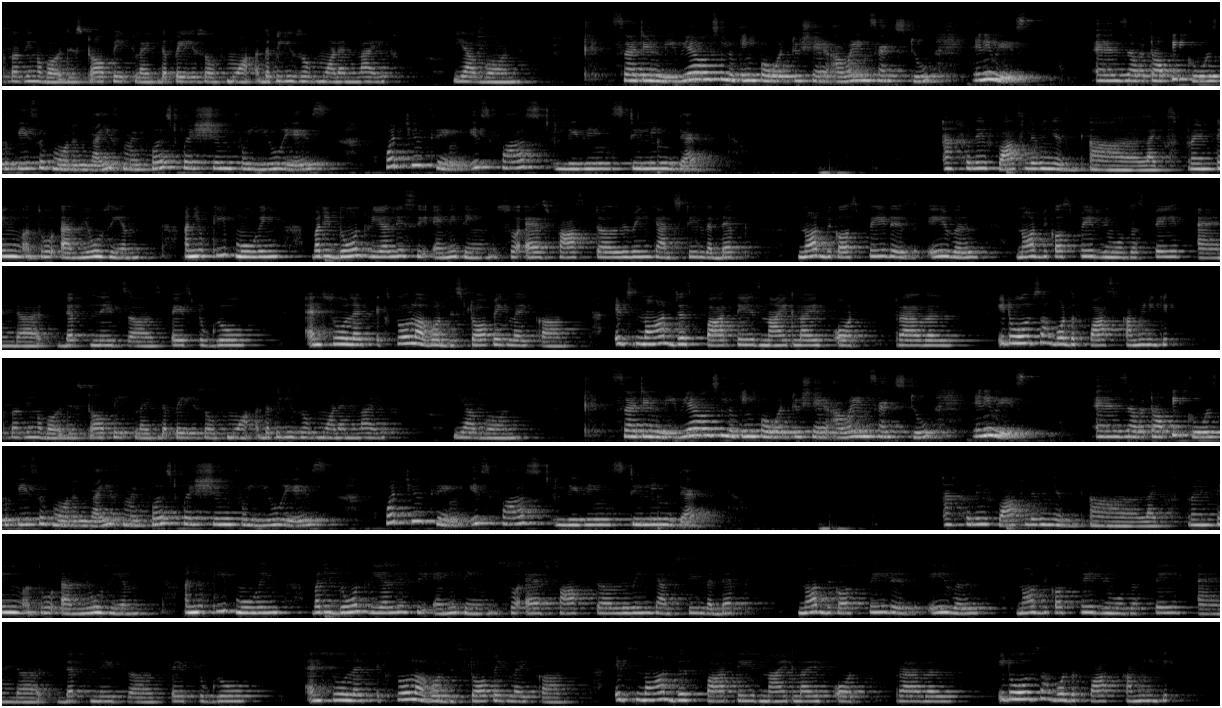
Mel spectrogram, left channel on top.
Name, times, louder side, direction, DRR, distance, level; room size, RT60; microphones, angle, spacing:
voice 1, 0.0-4.0 4.5-5.3 21.6-31.8 32.3-34.2 34.5-39.1 39.6-45.2 45.5-46.1 46.5-48.2, left 2 dB, 50° left, 1.6 m, -28 dB
voice 2, 5.8-10.3 10.9-15.7 16.0-19.2, equal, 5° left, 2.5 m, -27 dB
29.0 x 19.5 x 5.0 m
head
